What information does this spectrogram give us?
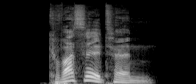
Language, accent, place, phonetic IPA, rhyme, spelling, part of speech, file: German, Germany, Berlin, [ˈkvasl̩tn̩], -asl̩tn̩, quasselten, verb, De-quasselten.ogg
- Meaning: inflection of quasseln: 1. first/third-person plural preterite 2. first/third-person plural subjunctive II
